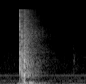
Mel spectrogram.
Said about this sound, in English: All right, we ready for clapping? I'm ready to clap. Yes. Let's do it. 3, 2, 1.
